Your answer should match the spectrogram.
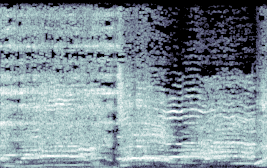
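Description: Dancehall music played loud over a club sound system at a live show, with a packed crowd shouting and singing along.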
